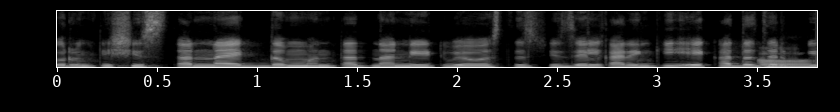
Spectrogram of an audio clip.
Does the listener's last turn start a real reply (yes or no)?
no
